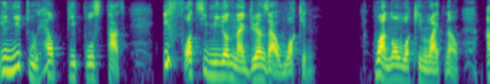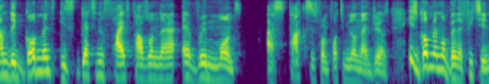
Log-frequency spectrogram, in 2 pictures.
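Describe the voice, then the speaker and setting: This man's fairly high voice has a dark, mellow tone and vocal fry, swinging very widely in pitch at a fairly quick pace. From Nigeria (Kano, then Lagos). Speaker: presidential candidate. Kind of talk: political interview.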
